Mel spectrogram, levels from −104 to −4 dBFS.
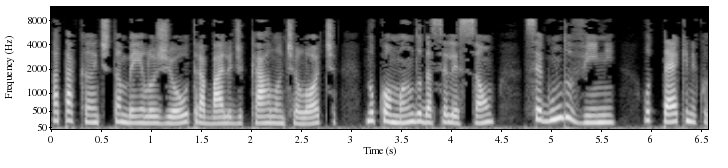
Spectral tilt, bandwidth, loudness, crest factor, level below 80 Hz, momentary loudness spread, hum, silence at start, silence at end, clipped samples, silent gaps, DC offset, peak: -5.5 dB/octave; 8.8 kHz; -21 LUFS; 18 dB; -46 dBFS; 8 LU; none; 0 s; 0 s; under 0.1%; none; under 0.1%; -2 dBFS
